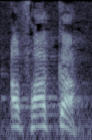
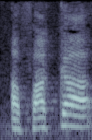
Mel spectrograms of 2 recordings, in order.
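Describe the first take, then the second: No difference in how they are said.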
